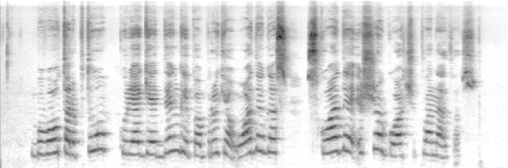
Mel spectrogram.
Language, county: Lithuanian, Klaipėda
